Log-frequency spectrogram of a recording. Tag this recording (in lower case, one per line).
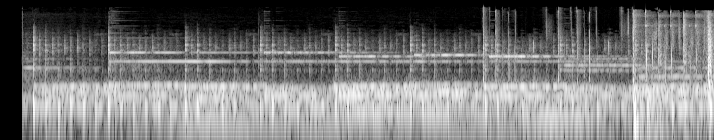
music
theme music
